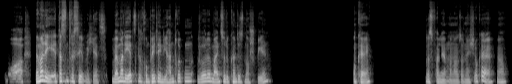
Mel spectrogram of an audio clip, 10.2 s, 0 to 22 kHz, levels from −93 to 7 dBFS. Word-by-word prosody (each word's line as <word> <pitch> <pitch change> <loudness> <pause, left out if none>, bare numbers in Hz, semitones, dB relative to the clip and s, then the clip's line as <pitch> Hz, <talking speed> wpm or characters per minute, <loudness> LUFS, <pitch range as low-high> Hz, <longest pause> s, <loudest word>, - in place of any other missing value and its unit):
Oh, - - -3 0.2
wenn 145 - +9
man 205 -1 +10
dir 165 - +8
j 135 +1 +3
das 170 0 +3
interessiert 145 -7 -1
mich 105 - -10
jetzt, 100 0 -10
wenn 130 +1 +4
man 170 0 +5
dir 140 - +5
jetzt 150 +1 +2
'ne 150 - -2
Trompete 140 +3 +1
in 130 - +1
die 115 -2 -1
Hand 130 +6 -2
drücken 160 +1 -2
würde, 145 +5 +2
meinst 125 +1 0
du, 135 - +1
du 120 - -1
könntest 130 -1 -2
noch 110 -2 -6
spielen? 125 - -6 1.7
Okay. 120 0 0 1.1
Das 120 - -2
verlernt 105 -2 -5
man 100 -1 -9
also 100 0 -8
nicht. 105 +4 -8
Okay. 125 -5 -1
Ja. 120 +1 -5
130 Hz, 200 wpm, -26 LUFS, 115-150 Hz, 1.7 s, man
